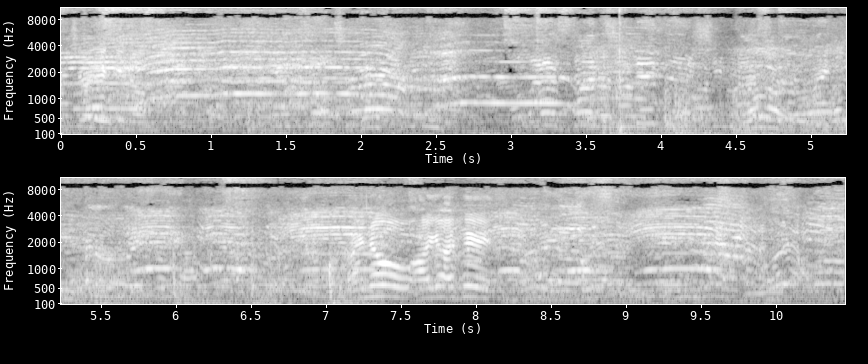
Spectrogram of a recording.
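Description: A crowd of men and women shouts and cheers loudly nearby.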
